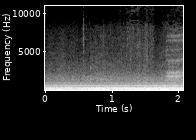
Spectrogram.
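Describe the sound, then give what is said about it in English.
Steady road noise inside a moving car on the drive home from work: a continuous low engine and tyre hum with even loudness and no distinct events. “Y'all know I'm driving driving home from work.”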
